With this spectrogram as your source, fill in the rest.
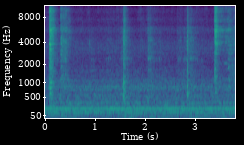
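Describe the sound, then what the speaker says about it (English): A few sharp metallic clinks of a utensil striking a pot while carrots and potatoes are stirred for curry chicken, spaced irregularly over a low steady hum, no talking. "Let me just give these a quick stir."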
